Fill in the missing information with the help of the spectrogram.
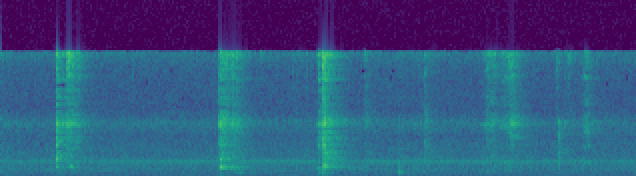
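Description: Eating sounds: a handful of short clicks and smacks, the two loudest about one and a half and two and a half seconds in, with a few fainter ticks after, over faint room hiss.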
